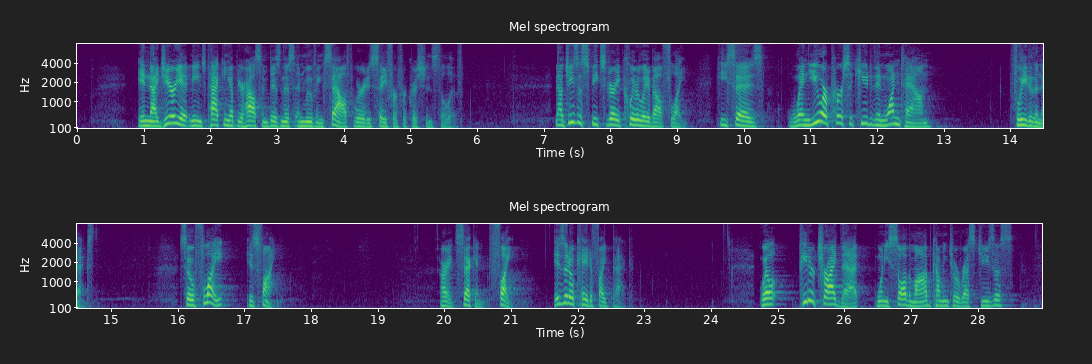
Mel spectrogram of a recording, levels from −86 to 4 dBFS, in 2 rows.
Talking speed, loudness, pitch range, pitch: 140 wpm, -20 LUFS, 135-195 Hz, 160 Hz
